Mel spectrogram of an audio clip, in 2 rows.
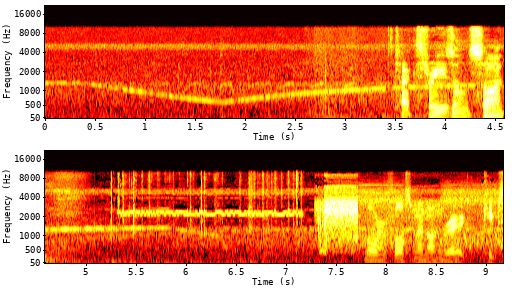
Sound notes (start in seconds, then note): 5.1 electronic beeping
